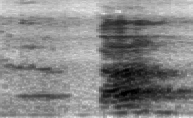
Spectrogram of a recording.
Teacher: है उसका जो मसूड़ा होता है उसके साथ टच करते है जुबान की नोक ऊपर वाले दांतों के मसूड़े से लगती है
